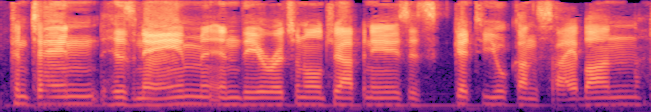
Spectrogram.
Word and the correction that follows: Gyakuten: Gyakuten. – Yeah, thank you. Gyakuten.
